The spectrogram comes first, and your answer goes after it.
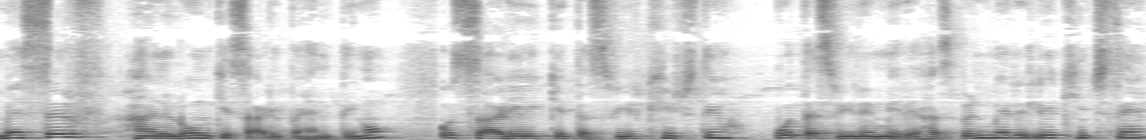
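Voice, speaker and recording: A woman's voice with very wide pitch swings and very even loudness comes through over noticeable background noise. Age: 60s. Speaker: retired broadcaster and Instagrammer. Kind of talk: personal account.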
